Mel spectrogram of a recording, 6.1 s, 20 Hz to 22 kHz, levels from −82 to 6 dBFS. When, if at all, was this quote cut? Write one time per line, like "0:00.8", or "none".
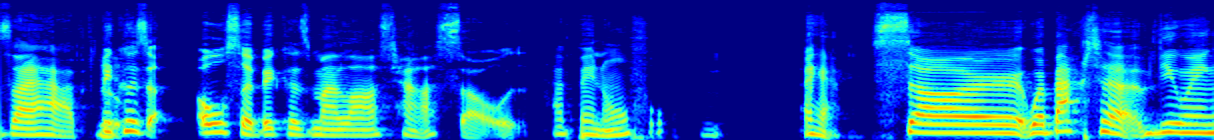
0:02.6
0:04.3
